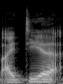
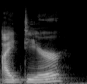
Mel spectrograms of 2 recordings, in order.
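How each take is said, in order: First: The word ends in a plain vowel without R. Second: The word ends with an added R sound.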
